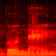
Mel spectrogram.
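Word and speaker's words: Gonin: conoscere a Manzoni Francesco gonen lo pronuncio così perché il cognome è delle Valli Valdesi che nel 1833 aveva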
